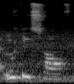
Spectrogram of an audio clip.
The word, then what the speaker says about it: Ubisoft: Yeah, Ubisoft.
